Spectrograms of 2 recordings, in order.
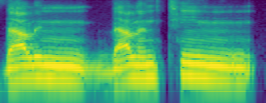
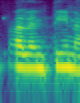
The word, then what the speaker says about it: Valentina: shot, and I believe her name was Valentine. I'm not too sure how to pronounce her name. Can somebody? Valentina.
